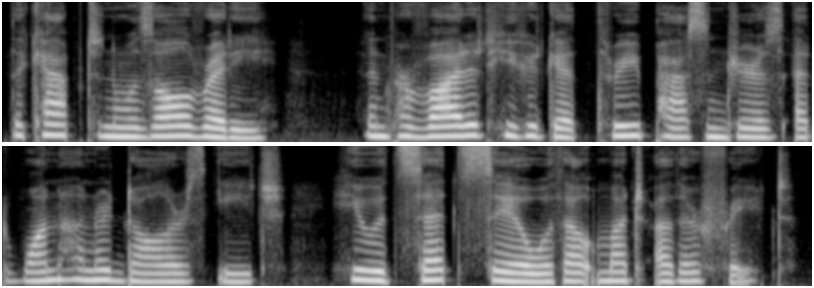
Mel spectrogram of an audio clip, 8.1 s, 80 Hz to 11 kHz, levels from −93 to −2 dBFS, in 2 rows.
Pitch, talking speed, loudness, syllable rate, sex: 210 Hz, 185 wpm, -19 LUFS, 4.9 syllables/s, female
